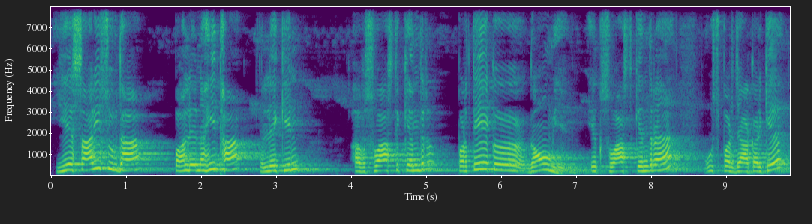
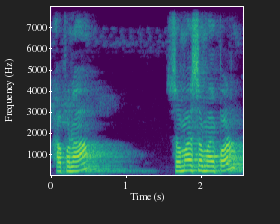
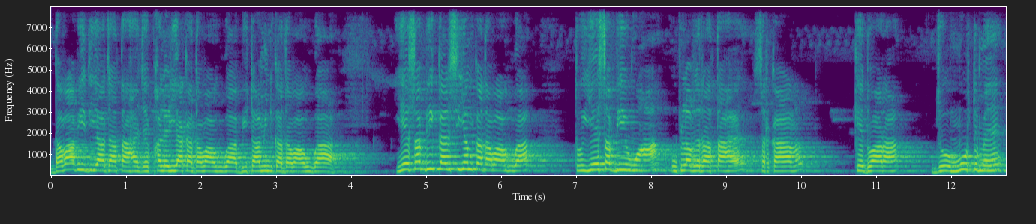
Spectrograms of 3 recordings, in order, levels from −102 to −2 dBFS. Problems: none marked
